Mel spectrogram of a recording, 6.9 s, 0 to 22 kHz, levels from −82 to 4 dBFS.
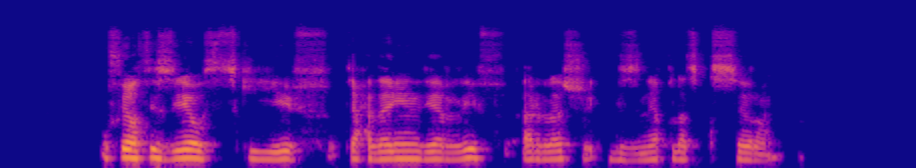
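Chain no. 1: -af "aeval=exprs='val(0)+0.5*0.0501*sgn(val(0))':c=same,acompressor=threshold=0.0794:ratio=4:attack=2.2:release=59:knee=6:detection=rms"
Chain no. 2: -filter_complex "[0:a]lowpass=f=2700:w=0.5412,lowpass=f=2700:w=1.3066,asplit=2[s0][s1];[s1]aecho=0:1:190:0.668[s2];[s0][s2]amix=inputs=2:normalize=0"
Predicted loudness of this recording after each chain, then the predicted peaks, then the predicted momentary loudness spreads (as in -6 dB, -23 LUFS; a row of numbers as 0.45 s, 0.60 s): -27.5 LUFS, -26.5 LUFS; -16.0 dBFS, -7.5 dBFS; 6 LU, 14 LU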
